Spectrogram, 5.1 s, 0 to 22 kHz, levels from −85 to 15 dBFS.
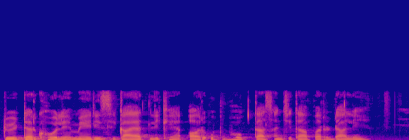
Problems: none marked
